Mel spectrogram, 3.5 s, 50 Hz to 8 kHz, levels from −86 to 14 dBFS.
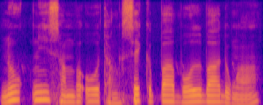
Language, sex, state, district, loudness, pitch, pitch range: Garo, male, Meghalaya, South Garo Hills, -17 LUFS, 125 Hz, 115-135 Hz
